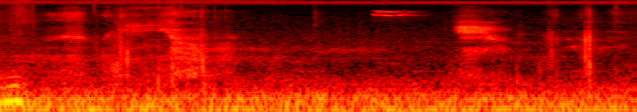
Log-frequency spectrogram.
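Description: Quiet background with a steady low rumble and a few faint, soft voice-like sounds, like whispering.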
